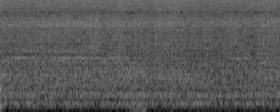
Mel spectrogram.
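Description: Honeybees at a green-painted hive hum in a continuous, dense buzz of many insects, steady and fairly close, with no other sounds and no speech.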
